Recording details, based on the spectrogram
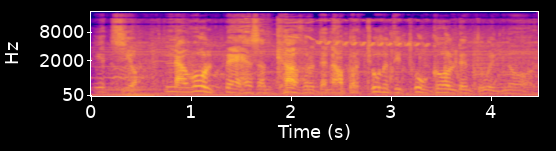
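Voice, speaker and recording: An actor playing a florid, scheming young thief in a game cutscene, with an Italian accent. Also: male voice, fairly high pitch, moderate pace, creaky, over music. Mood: gleeful scheming. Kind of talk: dramatic video game cutscene acting.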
